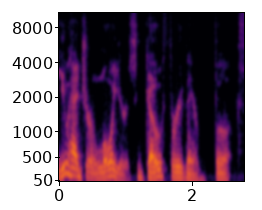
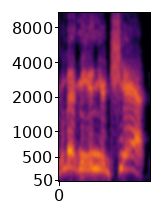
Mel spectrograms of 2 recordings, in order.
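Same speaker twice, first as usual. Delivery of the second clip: high nasal-free mock plea; mocking whiny imitation; 13 semitones higher than usual. Streamer mimicking a critic begging to join, high mock whine. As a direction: whine it up high like a needy kid. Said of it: "He's like".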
